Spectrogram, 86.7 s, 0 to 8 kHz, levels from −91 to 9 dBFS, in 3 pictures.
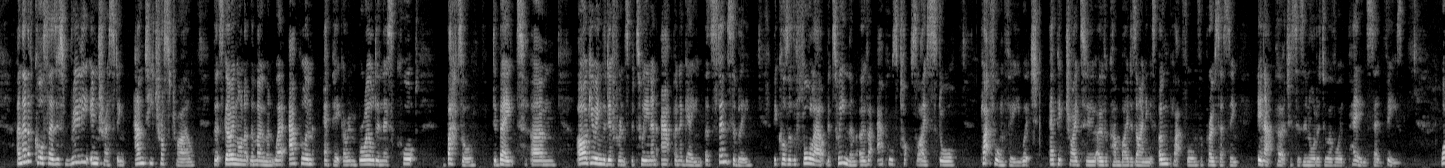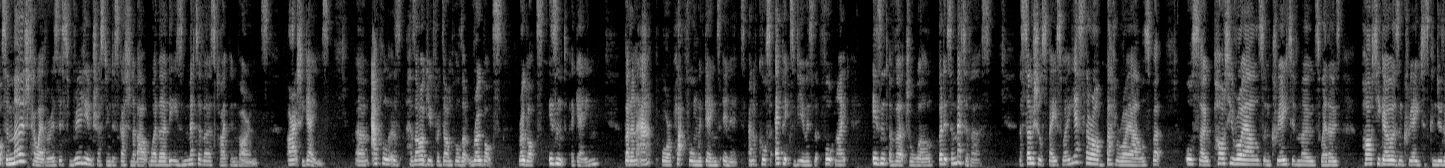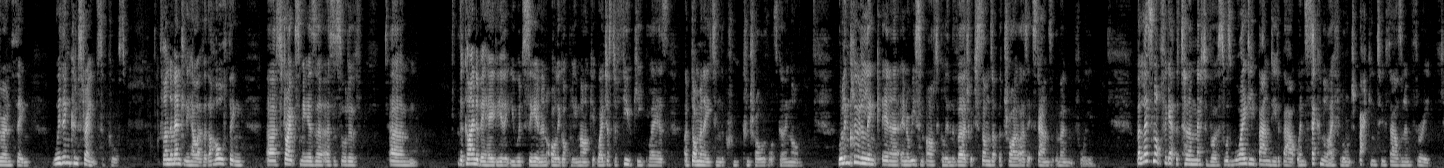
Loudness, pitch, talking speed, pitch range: -20 LUFS, 180 Hz, 170 wpm, 165-215 Hz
